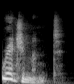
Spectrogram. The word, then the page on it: regiment: British English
